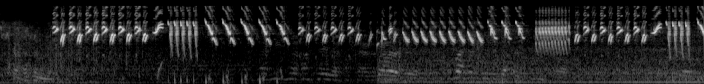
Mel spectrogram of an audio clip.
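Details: A goldfinch pours out bright, rapid repeated chirps in runs, interspersed with sweeping slurred notes and a short harsh buzz, over a faint low hum.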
